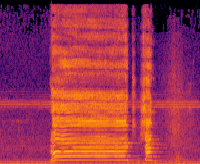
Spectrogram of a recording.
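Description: A man shouts a long, drawn-out parade command.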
